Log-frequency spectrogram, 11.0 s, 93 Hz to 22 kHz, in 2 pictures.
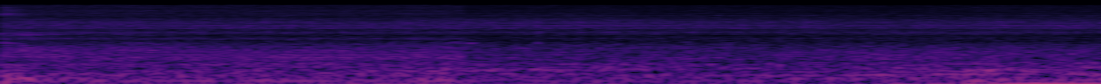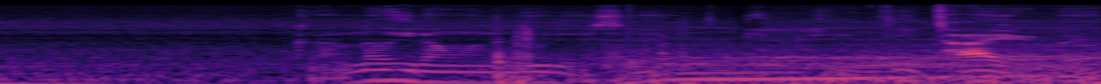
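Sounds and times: car rumble from inside cabin: 7.0s - 11.0s.

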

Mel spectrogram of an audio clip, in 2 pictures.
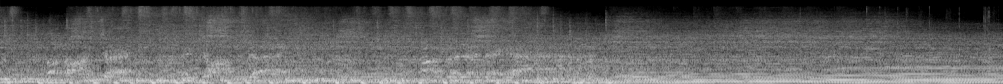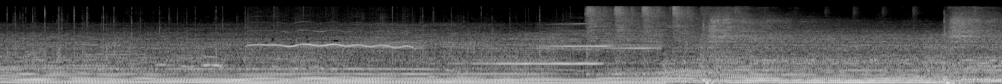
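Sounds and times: punk band playing: 0.0s - 20.0s.

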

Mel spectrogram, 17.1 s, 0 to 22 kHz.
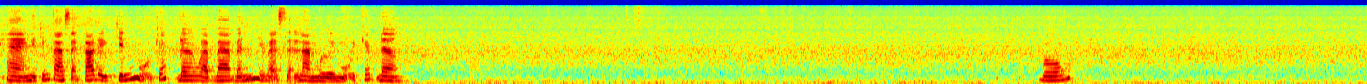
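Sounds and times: faint background hiss: 0.0s - 17.0s.

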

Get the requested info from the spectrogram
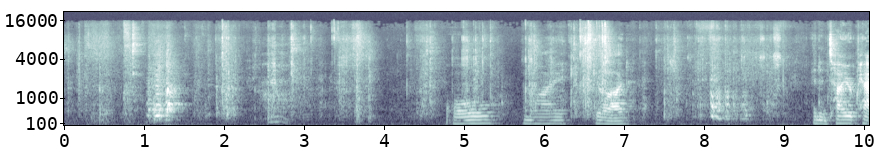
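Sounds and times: cardboard packaging rustling: 0.0s - 9.1s.

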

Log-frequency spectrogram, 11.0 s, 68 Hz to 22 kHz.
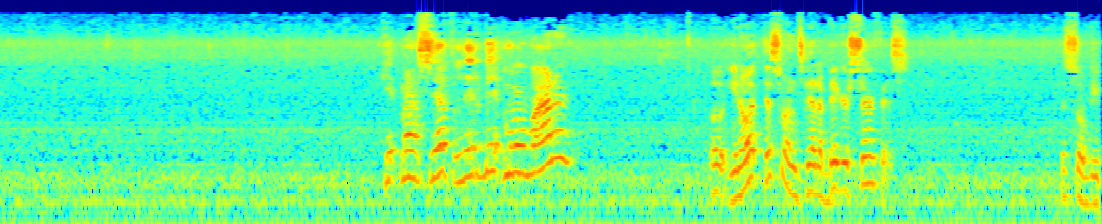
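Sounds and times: low room noise hiss: 0.0s - 11.0s.

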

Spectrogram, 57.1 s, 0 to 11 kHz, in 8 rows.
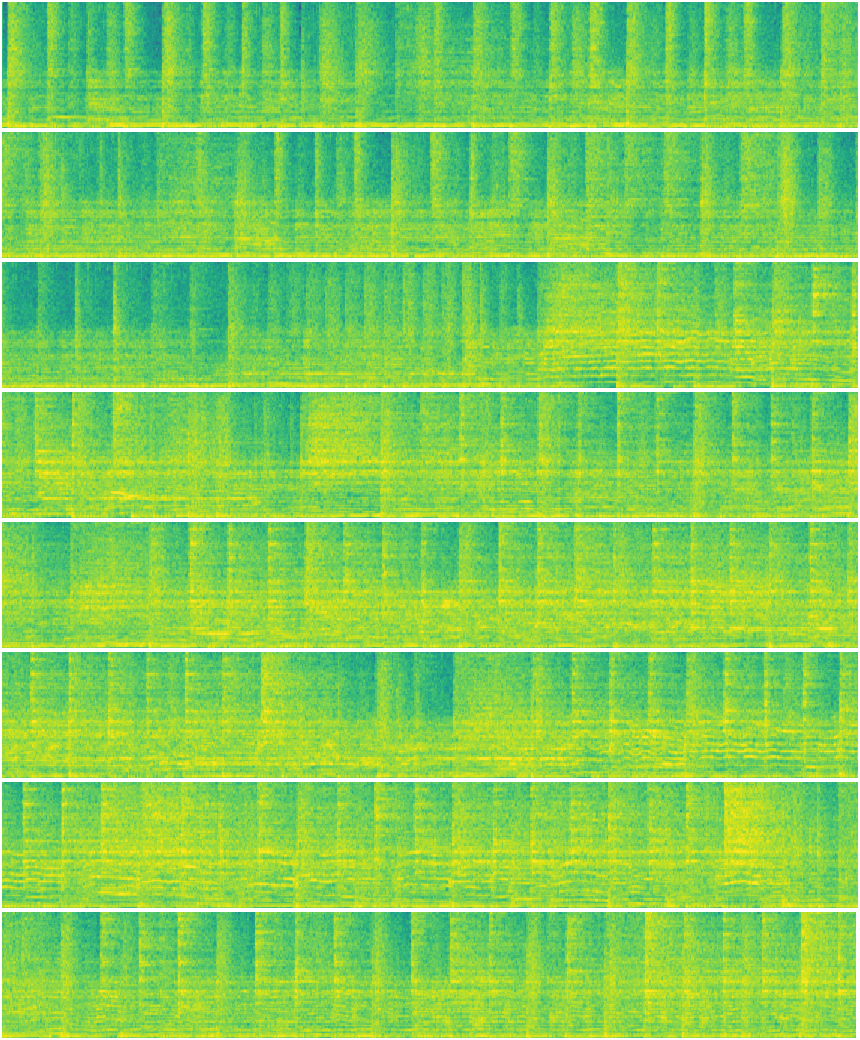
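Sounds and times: bass guitar: 0.0s - 57.0s
drum kit: 0.0s - 57.0s
lead electric guitar: 0.0s - 57.0s.

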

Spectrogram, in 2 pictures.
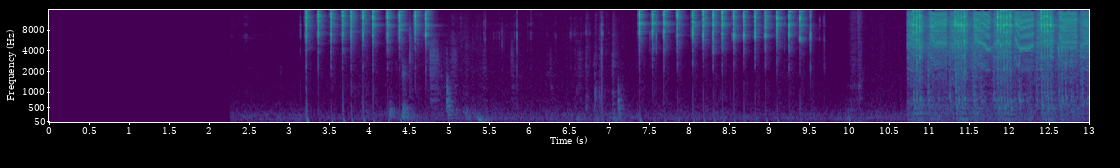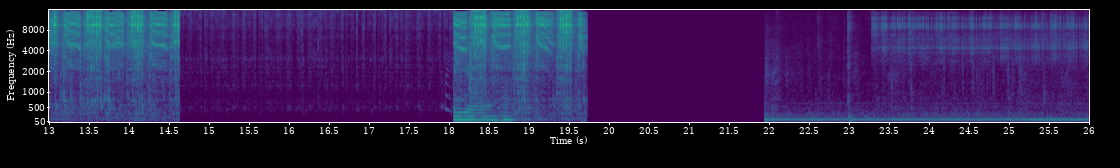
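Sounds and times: plastic gear clicking: 3.2s - 4.8s, 6.6s - 9.6s, 10.8s - 19.7s, 23.3s - 26.0s
servo motor gear rattle: 10.8s - 19.7s.

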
